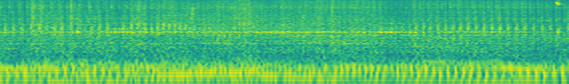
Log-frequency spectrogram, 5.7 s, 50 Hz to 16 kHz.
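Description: A John Deere Gator 4x2 utility vehicle engine with hard-start and idle trouble runs at a loud, close, steady idle, its rapid even chugging pulses continuing without pause and with no talk.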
